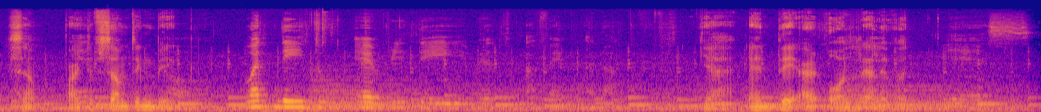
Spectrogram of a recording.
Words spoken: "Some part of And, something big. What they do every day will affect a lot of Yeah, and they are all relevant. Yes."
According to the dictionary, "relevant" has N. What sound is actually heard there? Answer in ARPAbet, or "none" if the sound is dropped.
N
